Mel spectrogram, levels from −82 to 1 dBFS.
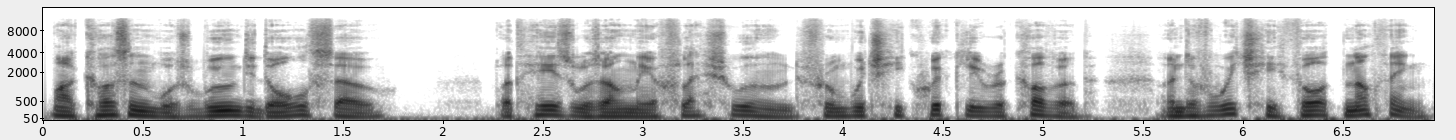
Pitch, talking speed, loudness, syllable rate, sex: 95 Hz, 200 wpm, -18 LUFS, 5.3 syllables/s, male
